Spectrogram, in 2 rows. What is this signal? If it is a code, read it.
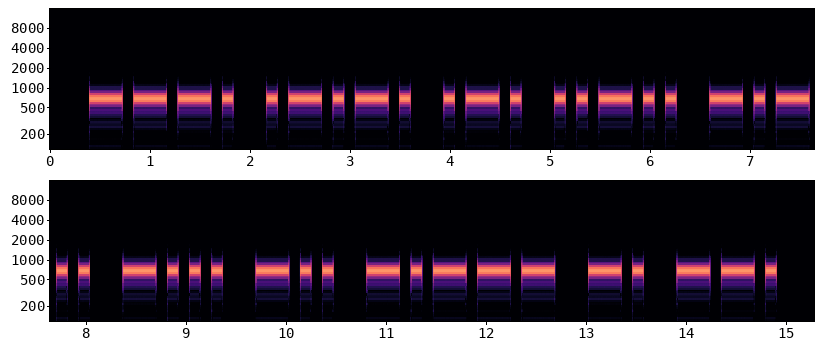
Morse code (Japanese Wabun code), heard as a keyed tone, about 11 wpm, 700 Hz. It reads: ソンナトキハホエタリ
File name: kawa / Morse sample / kamyu 40 cpm 700 Hz Crispy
